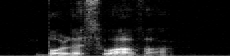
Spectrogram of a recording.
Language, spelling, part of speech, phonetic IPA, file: Polish, Bolesława, proper noun / noun, [ˌbɔlɛˈswava], Pl-Bolesława.ogg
